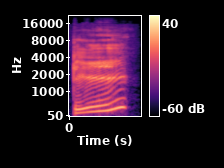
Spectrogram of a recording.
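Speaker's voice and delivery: "cl" with a clear L and the tongue forward; a bright, clear "cl" sound. Shown as a demonstration. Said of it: "la L no está sonando como". ("cl" con L clara, lengua hacia afuera)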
